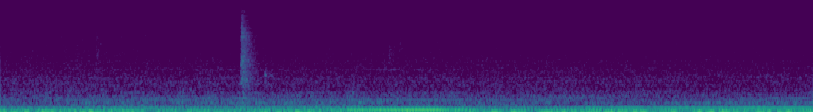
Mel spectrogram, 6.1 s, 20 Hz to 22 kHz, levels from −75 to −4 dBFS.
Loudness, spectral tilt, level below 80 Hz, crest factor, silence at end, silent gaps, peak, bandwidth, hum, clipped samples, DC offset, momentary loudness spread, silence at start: -39 LUFS; -6.5 dB/octave; -36 dBFS; 10 dB; 0 s; none; -24 dBFS; 16 kHz; none; under 0.1%; under 0.1%; 6 LU; 0 s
